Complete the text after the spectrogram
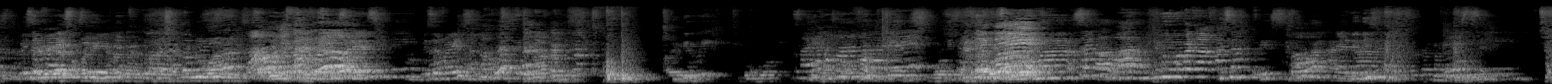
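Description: Several women and men chatter at once in a room.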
